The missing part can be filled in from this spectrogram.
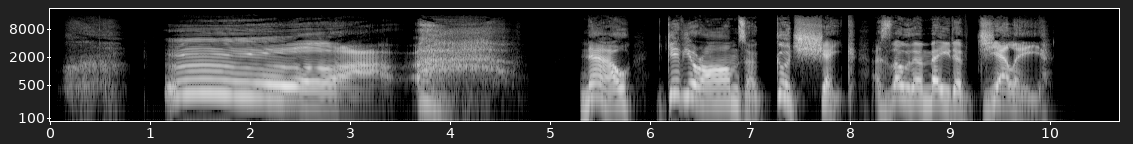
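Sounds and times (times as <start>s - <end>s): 
big yawn with voiced groan: 0.1s - 4.8s
speech: 1.2s - 1.4s, 5.3s - 10.0s.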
